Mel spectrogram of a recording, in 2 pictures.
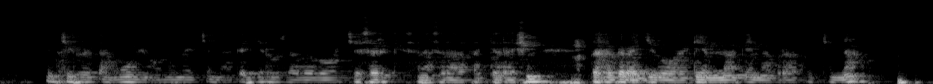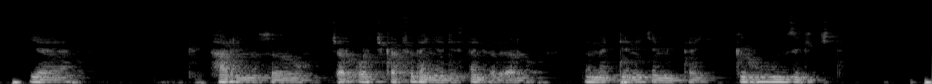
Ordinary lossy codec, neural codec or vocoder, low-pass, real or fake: MP3, 96 kbps; vocoder, 48 kHz, 128 mel bands, Vocos; 14.4 kHz; fake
